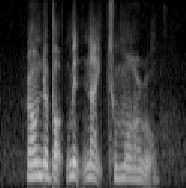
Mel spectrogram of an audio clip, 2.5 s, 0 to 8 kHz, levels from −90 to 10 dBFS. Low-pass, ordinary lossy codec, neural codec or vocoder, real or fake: none; none; codec, 16 kHz, 0.7 kbps, FocalCodec; fake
